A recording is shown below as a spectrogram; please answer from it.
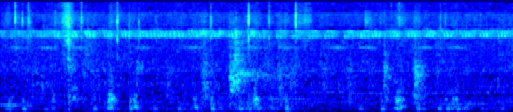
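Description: Near silence: a faint, steady high-pitched chirring of crickets, with faint scratches of a pen writing on paper.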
